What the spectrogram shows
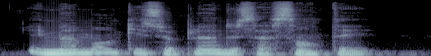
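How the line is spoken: Exclaimed irritably. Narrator (French): s'écria-t-elle avec humeur

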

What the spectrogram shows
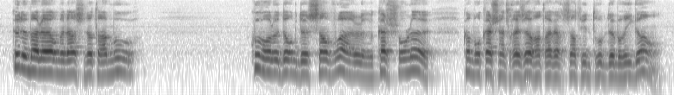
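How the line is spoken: Cried out. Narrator (French): s'écria Leïla

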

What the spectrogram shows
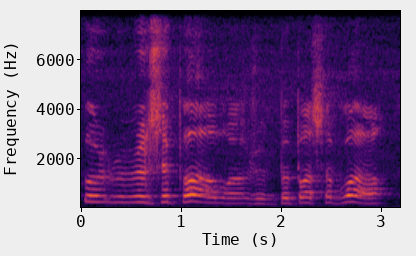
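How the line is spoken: Stammering. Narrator (French): dit-elle en bredouillant

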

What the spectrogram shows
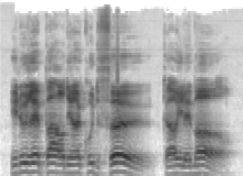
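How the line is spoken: Slow exclamation. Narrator (French): s'écria lentement Bartholoméo, en regardant à terre

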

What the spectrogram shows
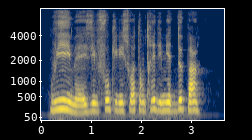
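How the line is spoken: Grumbling hatter. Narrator (French): grommela le chapelier

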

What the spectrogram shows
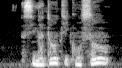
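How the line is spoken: Stammering. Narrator (French): balbutia Louise

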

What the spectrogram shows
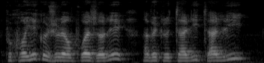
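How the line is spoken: Moan. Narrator (French): gémit-elle

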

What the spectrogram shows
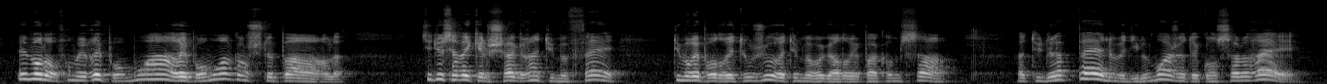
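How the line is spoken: Insistent pleading. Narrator (French): elle insistait, le suppliant

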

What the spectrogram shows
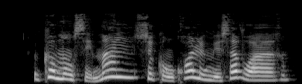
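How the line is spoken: Curt, dry. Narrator (French): dit sèchement

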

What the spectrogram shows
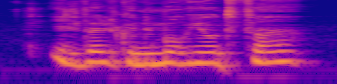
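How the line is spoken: Sobbing child crying out. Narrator (French): s'écria l'enfant avec un redoublement de sanglots

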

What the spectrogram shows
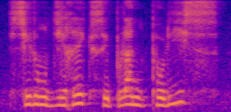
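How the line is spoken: Murmuring. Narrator (French): murmura Madame Lecœur

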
